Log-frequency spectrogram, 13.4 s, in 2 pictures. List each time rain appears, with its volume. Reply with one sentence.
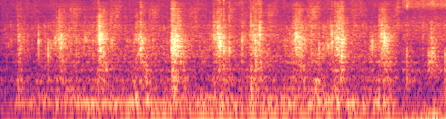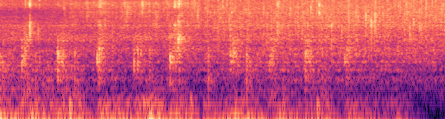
You can hear the rain from 0.0 to 13.3 s, getting louder.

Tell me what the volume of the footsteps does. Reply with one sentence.
The loudness of the footsteps goes down.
